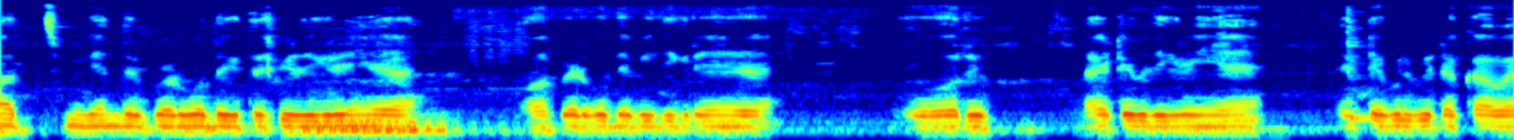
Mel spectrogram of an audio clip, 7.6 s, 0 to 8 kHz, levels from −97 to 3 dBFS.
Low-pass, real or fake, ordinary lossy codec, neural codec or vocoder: 7.2 kHz; real; none; none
